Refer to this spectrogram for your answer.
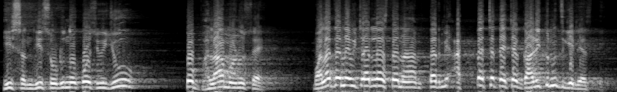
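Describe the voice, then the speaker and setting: A bold, teasing woman friend calls out loudly and playfully, as a man puts her on. The voice sits high, and a long reverb rings around it over soft music. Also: normal speed, natural voice. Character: cheerful teasing middle-aged woman friend.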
